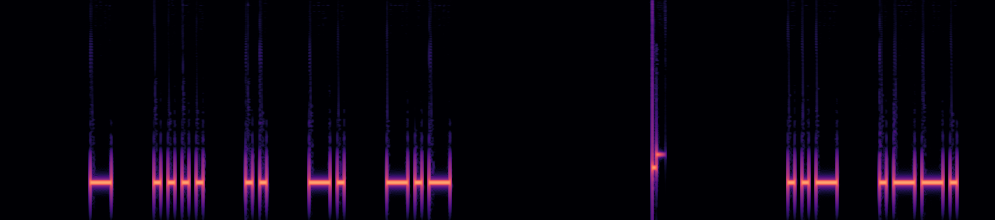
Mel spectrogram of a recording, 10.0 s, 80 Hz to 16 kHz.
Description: Morse code, heard as a keyed tone, about 17 wpm, spaced as for 12 wpm, 700 Hz. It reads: THINK UP
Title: 2x Character Spacing - Top 200 Words - 17wpm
